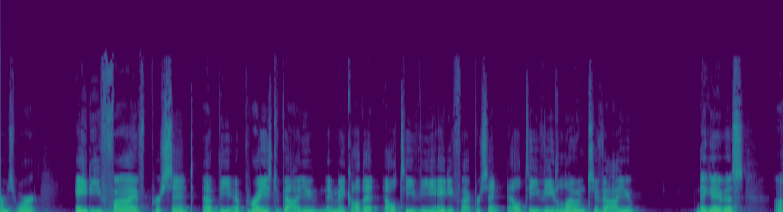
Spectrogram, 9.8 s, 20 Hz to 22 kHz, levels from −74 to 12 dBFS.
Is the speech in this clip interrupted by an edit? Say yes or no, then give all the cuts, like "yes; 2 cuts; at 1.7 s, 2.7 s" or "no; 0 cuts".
no; 0 cuts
